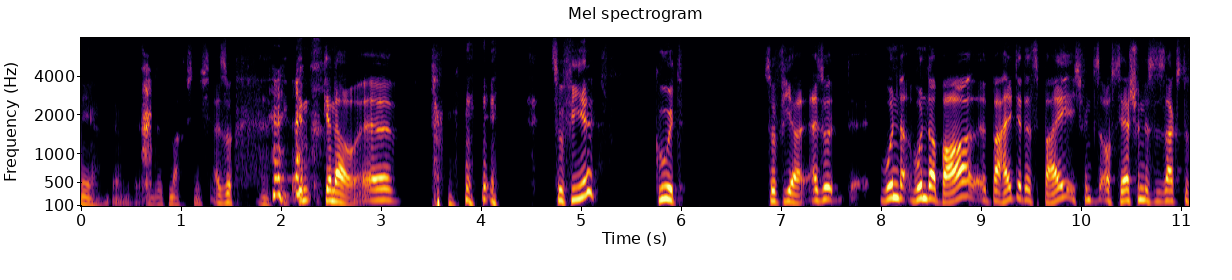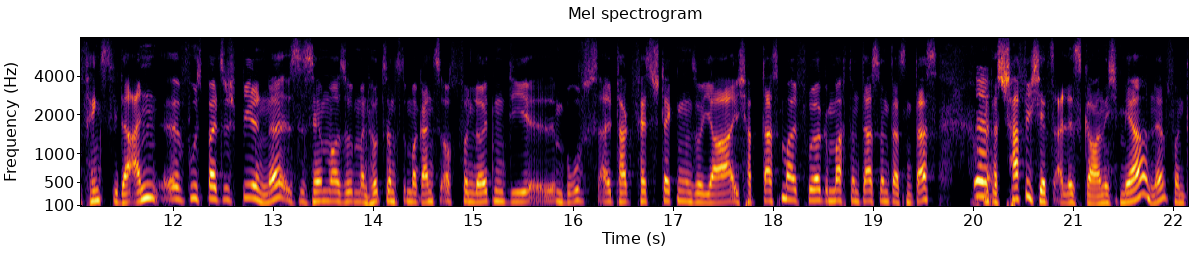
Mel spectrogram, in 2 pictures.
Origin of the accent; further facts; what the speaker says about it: Saxony, Germany; Ich als Sachse kann ja dann mal neutral nachfragen.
